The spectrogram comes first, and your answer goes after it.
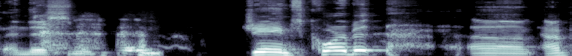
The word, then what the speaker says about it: James Corbett: I'm Tripp, and this is my buddy, James Corbett. I'm pronouncing that right.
